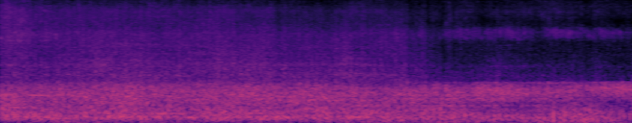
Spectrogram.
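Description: Passenger coaches rolling past on the rails and fading away, the higher rolling noise dying out over the last couple of seconds, with wind on the microphone.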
